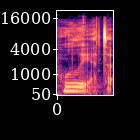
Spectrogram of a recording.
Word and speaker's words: Julieta: Julieta told me how to pronounce her name, Julieta.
